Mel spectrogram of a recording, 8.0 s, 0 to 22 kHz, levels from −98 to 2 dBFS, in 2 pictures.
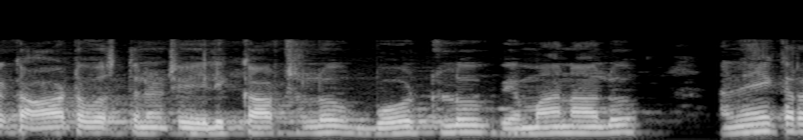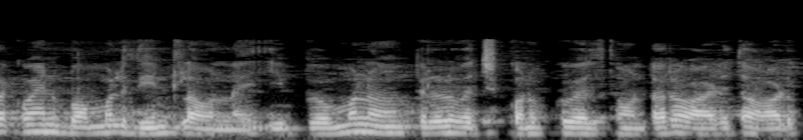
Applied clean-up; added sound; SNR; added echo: none; none; none; none.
